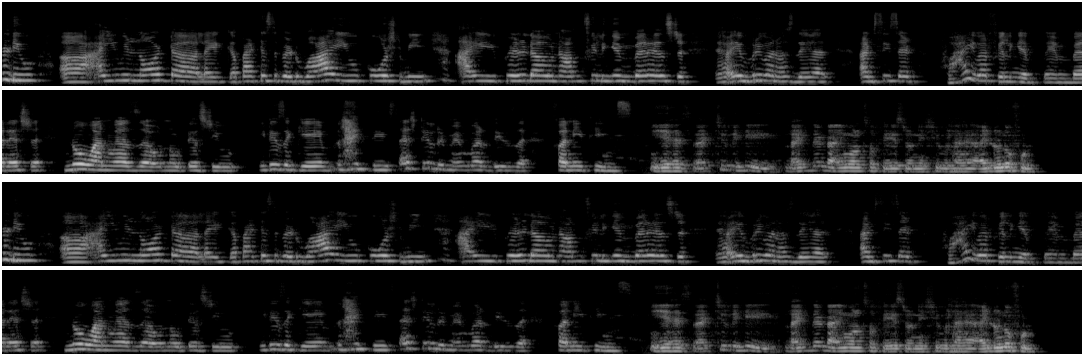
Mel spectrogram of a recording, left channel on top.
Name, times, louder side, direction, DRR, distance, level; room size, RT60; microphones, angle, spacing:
voice 1, 0.0-6.9 7.1-8.3 8.6-9.1 9.4-13.1 13.4-16.1 16.4-17.0, left 2 dB, 55° left, 0.8 m, -32 dB
voice 2, 17.3-21.1, equal, 15° right, 0.7 m, -32 dB
4.3 x 2.4 x 3.3 m
head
